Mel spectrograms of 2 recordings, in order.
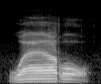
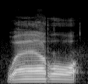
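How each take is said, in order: The two takes are said the same way.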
